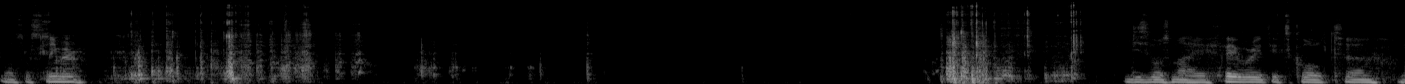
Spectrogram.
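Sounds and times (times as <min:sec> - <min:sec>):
pocket knives rubbing and scraping: 0:00.4 - 0:05.3.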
